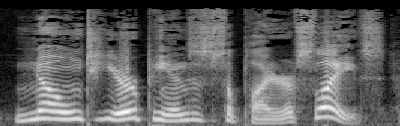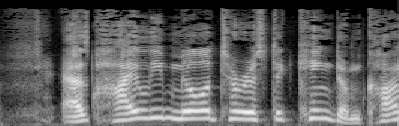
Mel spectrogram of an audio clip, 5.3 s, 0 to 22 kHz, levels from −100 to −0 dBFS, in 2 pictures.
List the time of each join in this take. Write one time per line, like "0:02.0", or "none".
0:01.4
0:03.2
